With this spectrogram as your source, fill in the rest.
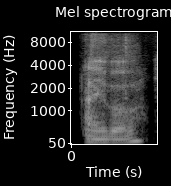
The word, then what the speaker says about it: Ivor: looking at the yeah ior ior pal do pronounced Ivor born 21st July not that you care about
